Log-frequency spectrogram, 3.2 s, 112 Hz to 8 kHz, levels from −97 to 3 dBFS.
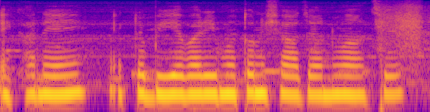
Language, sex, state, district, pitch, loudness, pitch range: Bengali, female, Tripura, West Tripura, 225 Hz, -13 LUFS, 220-230 Hz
